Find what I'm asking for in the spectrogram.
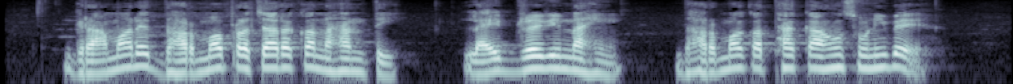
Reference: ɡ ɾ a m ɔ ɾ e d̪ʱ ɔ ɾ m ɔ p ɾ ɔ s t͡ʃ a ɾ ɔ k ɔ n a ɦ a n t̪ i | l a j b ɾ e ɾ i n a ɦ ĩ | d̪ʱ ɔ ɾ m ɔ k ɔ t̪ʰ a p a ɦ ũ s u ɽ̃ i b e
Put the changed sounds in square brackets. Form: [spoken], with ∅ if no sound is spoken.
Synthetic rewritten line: ɡ ɾ a m ɔ ɾ e d̪ʱ ɔ ɾ m ɔ p ɾ ɔ [∅] t͡ʃ a ɾ ɔ k ɔ n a ɦ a n t̪ i | l a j b ɾ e ɾ i n a ɦ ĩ | d̪ʱ ɔ ɾ m ɔ k ɔ t̪ʰ a [k] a ɦ ũ s u ɽ̃ i b e

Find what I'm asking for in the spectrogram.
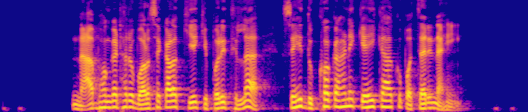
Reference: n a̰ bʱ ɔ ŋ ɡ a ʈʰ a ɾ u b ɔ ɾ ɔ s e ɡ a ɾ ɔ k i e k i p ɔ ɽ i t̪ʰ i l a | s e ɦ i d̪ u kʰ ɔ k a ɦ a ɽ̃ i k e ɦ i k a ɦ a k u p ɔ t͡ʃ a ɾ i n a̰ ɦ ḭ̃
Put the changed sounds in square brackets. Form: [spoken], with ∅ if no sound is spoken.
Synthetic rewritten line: n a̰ bʱ ɔ ŋ ɡ a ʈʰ a ɾ u b ɔ ɾ ɔ s e [k] a [ɭ] ɔ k i e k i p ɔ [ɾ] i t̪ʰ i l a | s e ɦ i d̪ u kʰ ɔ k a ɦ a ɽ̃ i k e ɦ i k a ɦ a k u p ɔ t͡ʃ a ɾ i n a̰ ɦ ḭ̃

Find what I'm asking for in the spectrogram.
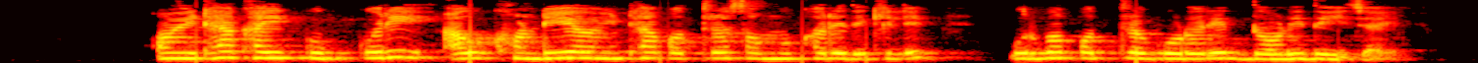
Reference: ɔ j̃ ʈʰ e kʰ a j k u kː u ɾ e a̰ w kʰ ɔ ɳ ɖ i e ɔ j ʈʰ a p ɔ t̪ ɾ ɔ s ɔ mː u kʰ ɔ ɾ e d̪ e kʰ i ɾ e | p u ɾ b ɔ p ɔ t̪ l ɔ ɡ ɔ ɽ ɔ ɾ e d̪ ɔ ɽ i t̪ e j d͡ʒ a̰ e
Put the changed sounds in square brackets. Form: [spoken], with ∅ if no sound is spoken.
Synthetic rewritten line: ɔ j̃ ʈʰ [a] kʰ a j k u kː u ɾ [i] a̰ w kʰ ɔ ɳ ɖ i e ɔ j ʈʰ a p ɔ t̪ ɾ ɔ s ɔ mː u kʰ ɔ ɾ e d̪ e kʰ i [l] e | p u ɾ b ɔ p ɔ t̪ [ɾ] ɔ ɡ [o] ɽ ɔ ɾ e d̪ ɔ ɽ i [d̪] e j d͡ʒ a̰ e

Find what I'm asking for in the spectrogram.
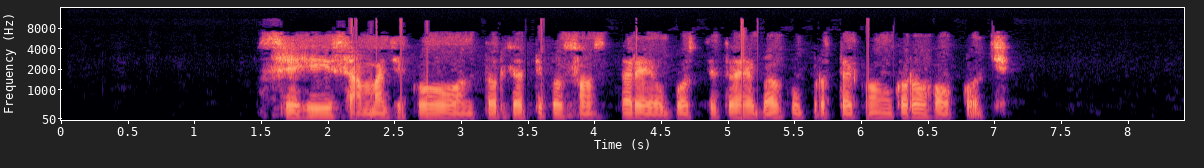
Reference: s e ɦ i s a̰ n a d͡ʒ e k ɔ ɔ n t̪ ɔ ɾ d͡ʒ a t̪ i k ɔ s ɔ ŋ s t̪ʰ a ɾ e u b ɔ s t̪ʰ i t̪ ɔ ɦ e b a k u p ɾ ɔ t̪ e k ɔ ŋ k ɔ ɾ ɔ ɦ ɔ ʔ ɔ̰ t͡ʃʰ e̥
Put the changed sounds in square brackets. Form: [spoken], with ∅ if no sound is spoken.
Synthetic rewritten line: s e ɦ i s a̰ [m] a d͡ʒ [i] k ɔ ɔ n t̪ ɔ ɾ d͡ʒ a t̪ i k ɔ s ɔ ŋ s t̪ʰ a ɾ e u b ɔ s t̪ʰ i t̪ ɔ ɦ e b a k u p ɾ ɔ t̪ e k ɔ ŋ k ɔ ɾ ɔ ɦ ɔ [k] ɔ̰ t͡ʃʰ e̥

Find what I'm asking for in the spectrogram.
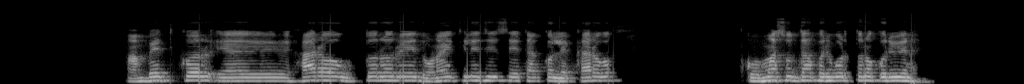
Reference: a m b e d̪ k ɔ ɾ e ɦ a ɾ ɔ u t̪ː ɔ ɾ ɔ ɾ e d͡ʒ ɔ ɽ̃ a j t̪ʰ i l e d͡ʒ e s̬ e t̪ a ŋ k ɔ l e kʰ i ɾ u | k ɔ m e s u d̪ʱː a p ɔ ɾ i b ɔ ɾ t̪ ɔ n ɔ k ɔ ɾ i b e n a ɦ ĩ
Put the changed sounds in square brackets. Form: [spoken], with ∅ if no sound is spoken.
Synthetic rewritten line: a m b e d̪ k ɔ ɾ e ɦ a ɾ ɔ u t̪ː ɔ ɾ ɔ ɾ e d͡ʒ ɔ ɽ̃ a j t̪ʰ i l e d͡ʒ e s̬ e t̪ a ŋ k ɔ l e kʰ [a] ɾ [ɔ] | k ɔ m [a] s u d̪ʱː a p ɔ ɾ i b ɔ ɾ t̪ ɔ n ɔ k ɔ ɾ i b e n a ɦ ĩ

